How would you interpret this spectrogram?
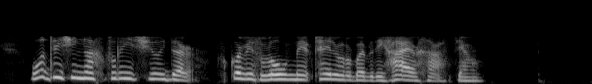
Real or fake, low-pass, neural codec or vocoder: fake; 3.6 kHz; autoencoder, 44.1 kHz, a latent of 192 numbers a frame, MeloTTS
